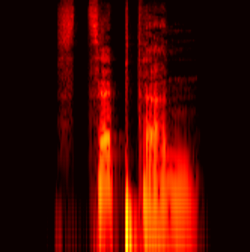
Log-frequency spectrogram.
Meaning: dative plural of Szepter
- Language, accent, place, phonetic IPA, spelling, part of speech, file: German, Germany, Berlin, [ˈst͡sɛptɐn], Szeptern, noun, De-Szeptern.ogg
